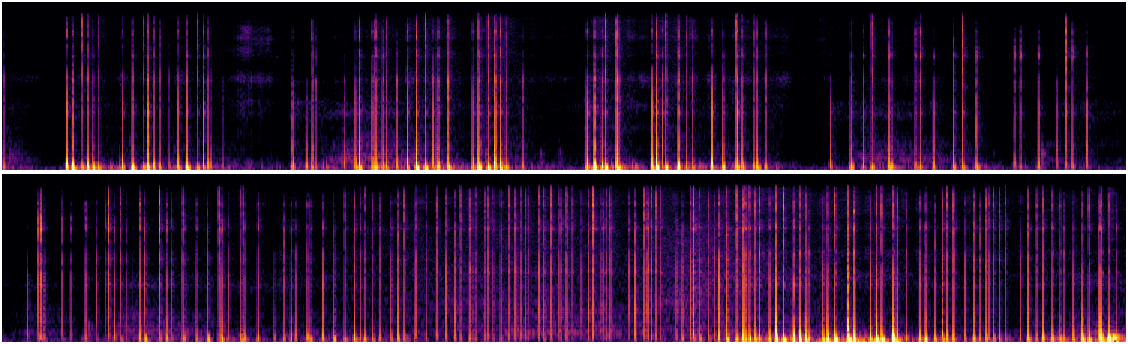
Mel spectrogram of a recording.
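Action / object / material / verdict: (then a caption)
tap / clear acrylic plate with embedded bubbles / acrylic / none. Fingertips and nails tap a flat, solid, clear acrylic plate with embedded bubbles, held behind the microphone. Quick, dry, low thuds come in rapid bursts separated by short silences. Toward the end the tapping turns into a continuous, louder flurry.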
